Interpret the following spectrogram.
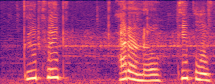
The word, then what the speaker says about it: Ludwig: Ludwig, Ludwig, I don't know. People have been saying both. For the sake of this video, I'm just going to say Ludvig because that's how you pronounce Beethoven's name.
